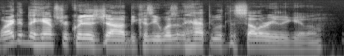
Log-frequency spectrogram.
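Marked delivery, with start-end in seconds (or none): none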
